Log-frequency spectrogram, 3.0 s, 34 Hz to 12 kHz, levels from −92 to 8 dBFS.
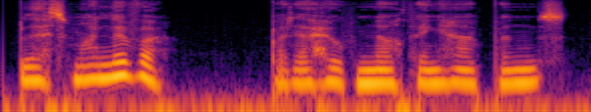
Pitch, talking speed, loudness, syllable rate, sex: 170 Hz, 160 wpm, -17 LUFS, 4.9 syllables/s, female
